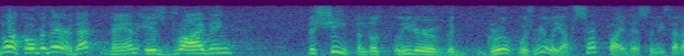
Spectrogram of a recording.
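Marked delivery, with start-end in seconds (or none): 0.0-3.6 louder, higher pointing out; excited tourist call. Retold or imitated. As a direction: call out in surprise to the group. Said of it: "and they said".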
